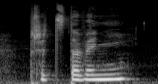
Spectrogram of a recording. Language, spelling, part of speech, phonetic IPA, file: Czech, představení, noun, [ˈpr̝̊ɛtstavɛɲiː], Cs-představení.ogg
- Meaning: 1. verbal noun of představit 2. performance 3. introduction (of a person)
